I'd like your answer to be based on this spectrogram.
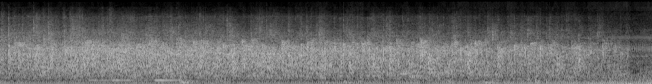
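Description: A church congregation applauds during a public consecration of an apostle, a loud, sustained wall of clapping that holds steady throughout, with a brief low tone and murmuring beneath it.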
